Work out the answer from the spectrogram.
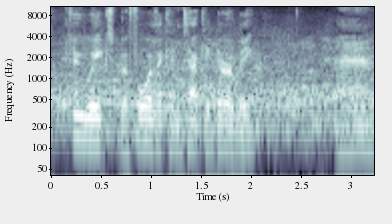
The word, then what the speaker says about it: Derby: about however since uh johnny warner mispronounced the derby and said darby as he frequently does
